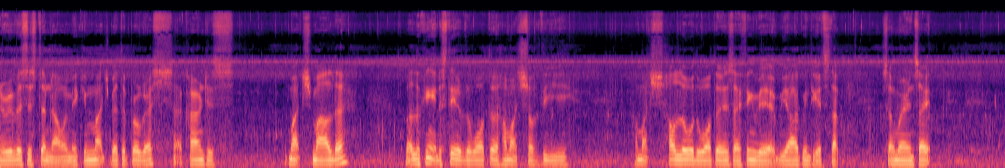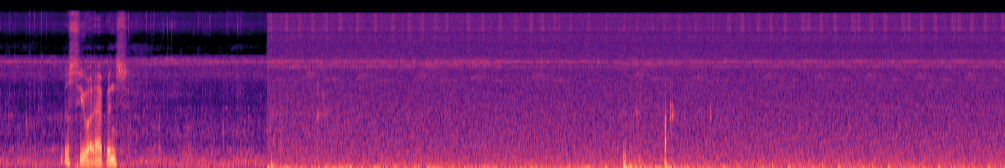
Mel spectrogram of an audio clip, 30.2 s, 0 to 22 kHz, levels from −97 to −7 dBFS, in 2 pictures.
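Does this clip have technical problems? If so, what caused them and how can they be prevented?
Yes. From 27.15 s to the end of the clip, a broken-record loop takes over. The player, encoder or stream likely stalled and kept resending the last block of audio it held instead of moving on. As a result, a 0.75 s fragment repeats exactly, back to back, four times. Whatever should have played in those final three seconds never arrives. To prevent this, use a watchdog that detects a stalled buffer and outputs silence or reconnects rather than replaying stale data.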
